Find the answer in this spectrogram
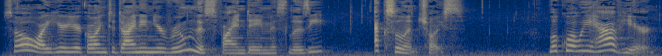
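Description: A woman's voice: on the high side, lively intonation, normal speed, lightly acted. A woman acting as a cheerful, chatty care-home lunch server in an audio play, playfully formal and helpful.

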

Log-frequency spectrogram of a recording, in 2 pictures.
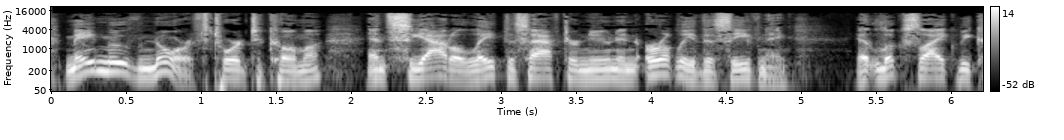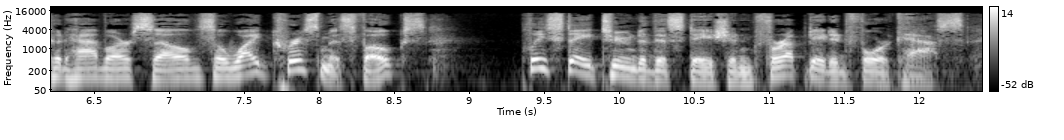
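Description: A man playing a composed 1950s radio bulletin announcer with a husky voice and formal, folksy authority. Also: medium pitch, animated, normal speed, no echo. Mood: official, composed.

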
